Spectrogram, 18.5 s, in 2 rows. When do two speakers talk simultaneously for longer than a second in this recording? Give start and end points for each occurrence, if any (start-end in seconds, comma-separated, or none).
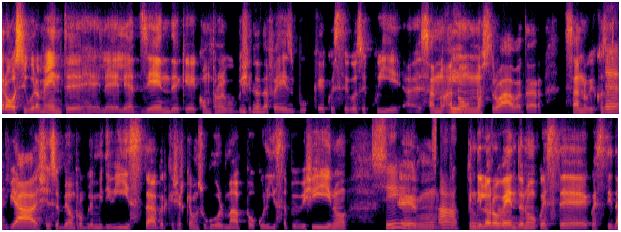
15.3-16.9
